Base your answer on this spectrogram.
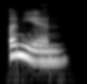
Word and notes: onion(s): British English

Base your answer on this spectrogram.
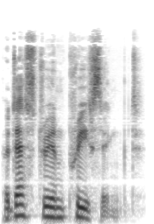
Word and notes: pedestrian precinct: British English

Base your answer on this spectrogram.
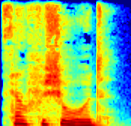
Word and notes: self-assured: British English

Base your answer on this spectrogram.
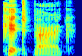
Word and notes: kitbag: British English

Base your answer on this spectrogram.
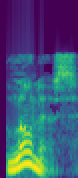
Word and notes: lowness: British English

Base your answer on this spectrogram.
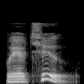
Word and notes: whereto: British English

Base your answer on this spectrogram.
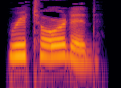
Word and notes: retorted: British English

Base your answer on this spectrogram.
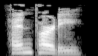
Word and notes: hen party: British English

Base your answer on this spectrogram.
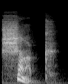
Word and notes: shuck: British English

